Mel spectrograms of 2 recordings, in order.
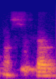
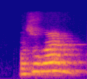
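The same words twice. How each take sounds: First: It is said in a gentle, encouraging tone. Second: It is said in a harsh, scolding tone.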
